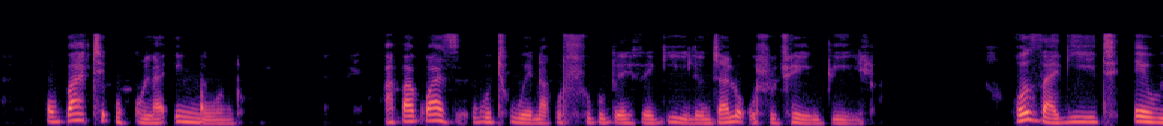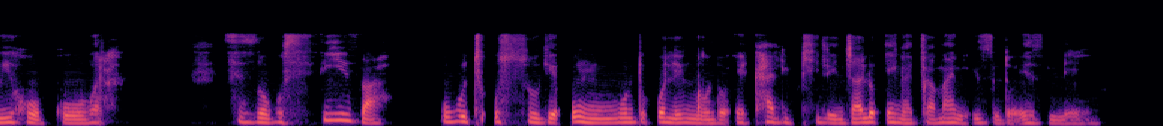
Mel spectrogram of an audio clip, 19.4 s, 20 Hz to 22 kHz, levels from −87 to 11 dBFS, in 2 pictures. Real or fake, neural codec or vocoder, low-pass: fake; codec, 16 kHz, 4 kbps, FunCodec, trained on LibriTTS, 50 frames a second; 7.2 kHz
